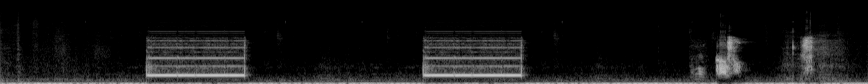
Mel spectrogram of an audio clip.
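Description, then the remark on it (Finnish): A telephone ringing tone sounds twice, each a steady buzzing ring about a second long with a pause between, heard through a phone line, followed by a couple of short chirpy sounds. “niin pitäisikö meidän kuule kysyä sitä? Soitetaan”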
